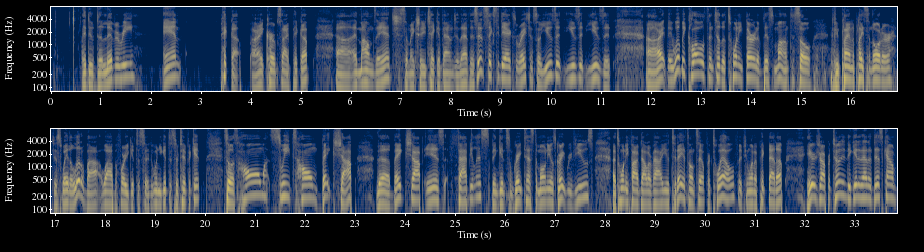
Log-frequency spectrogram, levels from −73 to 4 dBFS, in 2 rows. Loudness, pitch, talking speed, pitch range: -23 LUFS, 145 Hz, 200 wpm, 130-170 Hz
